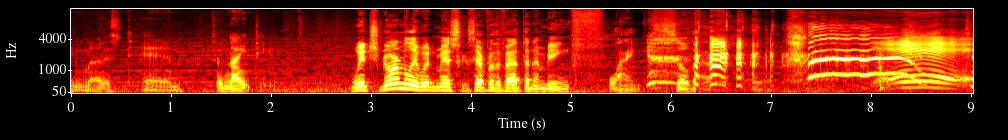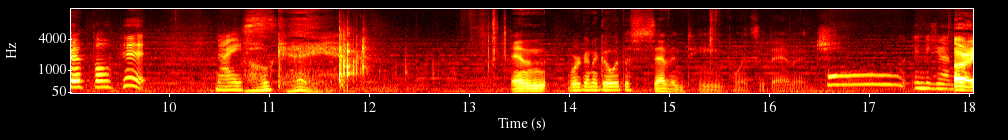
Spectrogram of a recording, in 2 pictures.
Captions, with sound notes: minus 10, so 19. - Which normally would miss except for the fact that I'm being flanked. (Omelette snickers evily) - Triple hit. - Nice. - Okay (dice roll), and we're gonna go with a 17 points of damage.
